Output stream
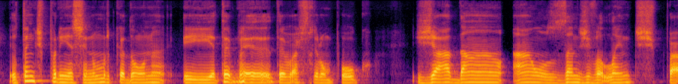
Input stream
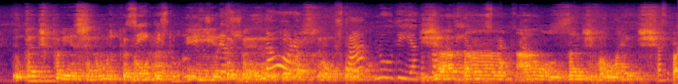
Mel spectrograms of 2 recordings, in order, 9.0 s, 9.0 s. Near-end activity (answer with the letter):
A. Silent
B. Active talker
B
